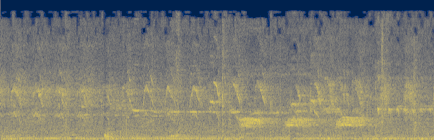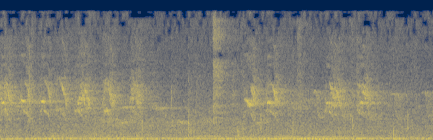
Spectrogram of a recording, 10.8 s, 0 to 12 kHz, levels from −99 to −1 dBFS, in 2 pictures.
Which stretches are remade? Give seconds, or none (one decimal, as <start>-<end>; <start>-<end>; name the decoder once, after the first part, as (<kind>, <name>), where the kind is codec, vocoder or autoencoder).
0.0-0.9 (vocoder, Vocos); 3.6-10.8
